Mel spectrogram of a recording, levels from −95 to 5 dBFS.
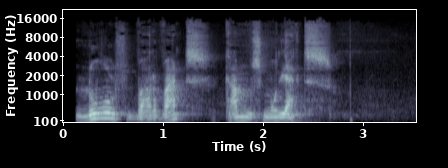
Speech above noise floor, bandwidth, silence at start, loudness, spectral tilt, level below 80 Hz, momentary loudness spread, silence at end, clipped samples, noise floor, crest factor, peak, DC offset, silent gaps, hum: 38 dB; 15.5 kHz; 0.15 s; -26 LUFS; -4 dB/octave; -74 dBFS; 7 LU; 0.85 s; under 0.1%; -64 dBFS; 20 dB; -6 dBFS; under 0.1%; none; none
